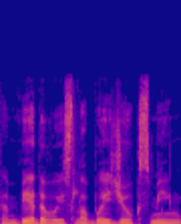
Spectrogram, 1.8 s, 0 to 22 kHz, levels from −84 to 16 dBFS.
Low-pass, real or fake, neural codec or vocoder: 14.4 kHz; real; none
